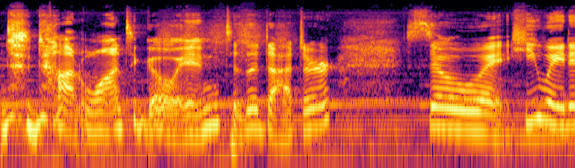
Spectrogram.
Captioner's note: both chuckle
